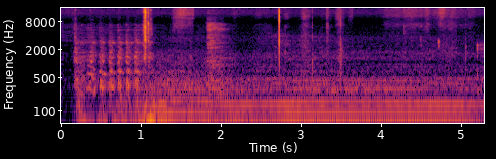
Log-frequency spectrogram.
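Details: Lexus IS200 (straight-six) started with an OBD misfire monitor running: starter whirrs briefly, engine catches and settles into a smooth, even idle with no stumble; all six cylinders show zero misfires, coils healthy.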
